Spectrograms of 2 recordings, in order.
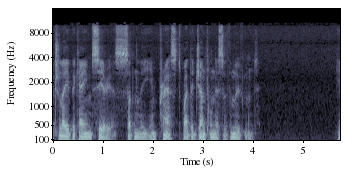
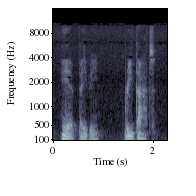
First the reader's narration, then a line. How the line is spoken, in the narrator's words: said, very calmly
